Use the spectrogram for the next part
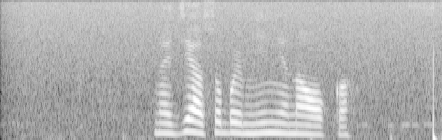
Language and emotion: Russian, neutral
